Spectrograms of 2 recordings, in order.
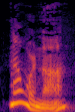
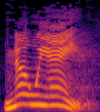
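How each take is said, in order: First: It is said plainly, without extra force. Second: It is said with strong, forceful emphasis.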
